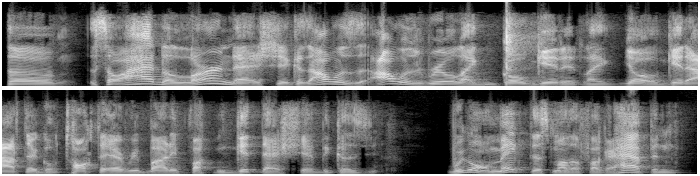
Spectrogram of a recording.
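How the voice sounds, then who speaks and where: A man's voice: mid-range voice, expressive, moderate pace, fairly bright tone, a little hiss or hum. A man in his thirties hosting a podcast, telling stories in casual, profane, emphatic chat. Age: 30s. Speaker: podcast host. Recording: dull lo-fi studio recording.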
